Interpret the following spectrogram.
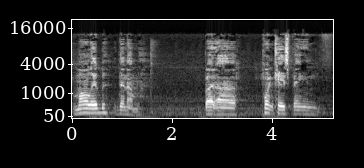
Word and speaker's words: molybdenum: It's pronounced molybdenum, but point in case being that it is found in many, many foods.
